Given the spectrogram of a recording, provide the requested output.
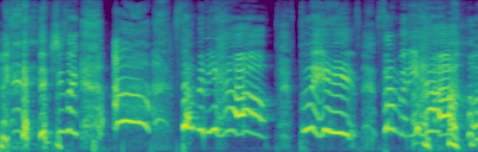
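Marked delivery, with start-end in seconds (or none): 1.1-4.8 very high, loud, wailing scream. Recapping a scene where Paige breaks her leg, imitating Paige's screaming. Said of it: "the way she's screaming is so funny".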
